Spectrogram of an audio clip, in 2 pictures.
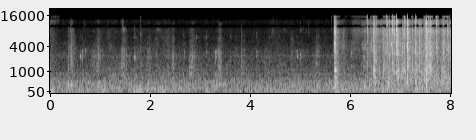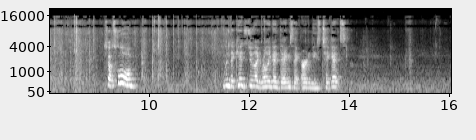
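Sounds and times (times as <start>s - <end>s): chewing food: 0.0s - 9.0s, 13.9s - 16.0s
crinkly chip bag rustle: 5.6s - 13.6s.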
